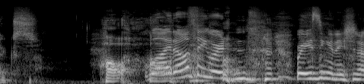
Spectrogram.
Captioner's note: laughing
